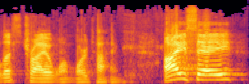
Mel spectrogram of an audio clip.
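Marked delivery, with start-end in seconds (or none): none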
